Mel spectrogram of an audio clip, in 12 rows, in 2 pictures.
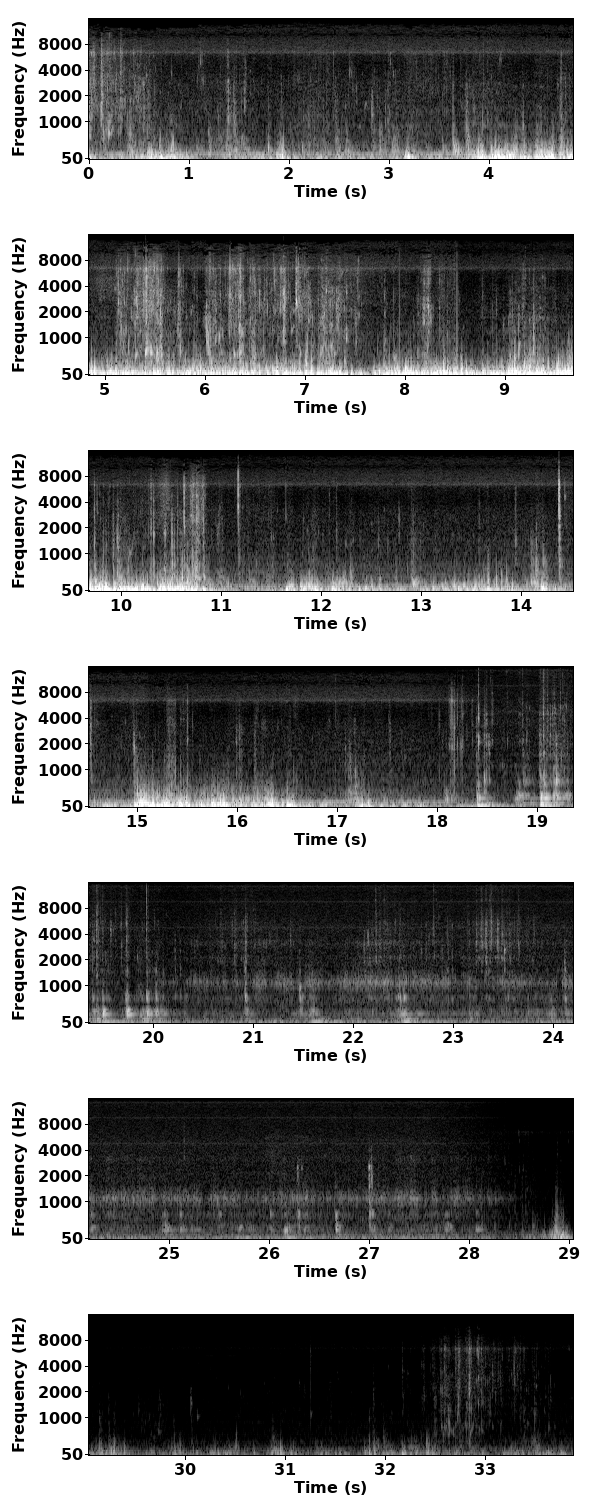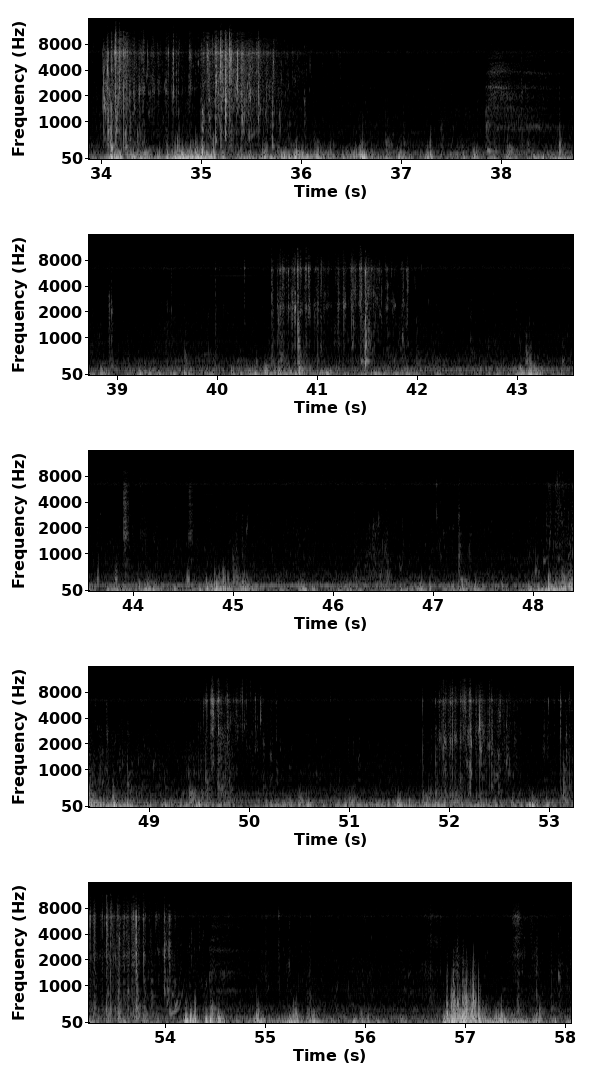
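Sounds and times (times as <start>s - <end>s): knocks and splashes against kayak: 0.0s - 29.3s
wind buffeting microphone: 0.0s - 32.6s, 54.1s - 58.0s.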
